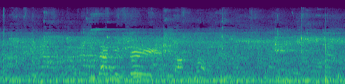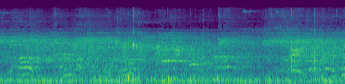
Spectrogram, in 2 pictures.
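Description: Basketball game on a hardwood gym floor: a ball bouncing, sneakers squeaking in short chirps, and players' and spectators' indistinct voices echoing in the hall.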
